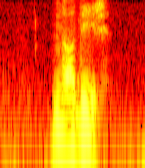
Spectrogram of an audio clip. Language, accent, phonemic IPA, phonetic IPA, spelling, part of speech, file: Armenian, Eastern Armenian, /nɑˈdiɾ/, [nɑdíɾ], նադիր, noun, Hy-նադիր.ogg
- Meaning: nadir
